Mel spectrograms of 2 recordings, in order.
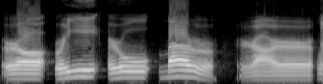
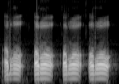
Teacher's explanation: ya pastikan dia tetap ada getarannya karena dia takrir Wara bakriril dia getarannya tetap ada walaupun tak berlebihan tapi jangan sampai hilang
